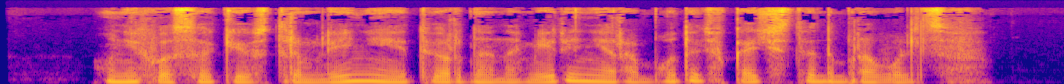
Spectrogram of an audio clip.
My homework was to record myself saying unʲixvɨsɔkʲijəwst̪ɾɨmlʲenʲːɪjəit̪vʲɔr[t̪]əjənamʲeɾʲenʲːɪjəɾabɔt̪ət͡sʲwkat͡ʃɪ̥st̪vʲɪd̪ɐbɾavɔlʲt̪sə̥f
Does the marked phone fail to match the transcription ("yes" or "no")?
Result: yes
